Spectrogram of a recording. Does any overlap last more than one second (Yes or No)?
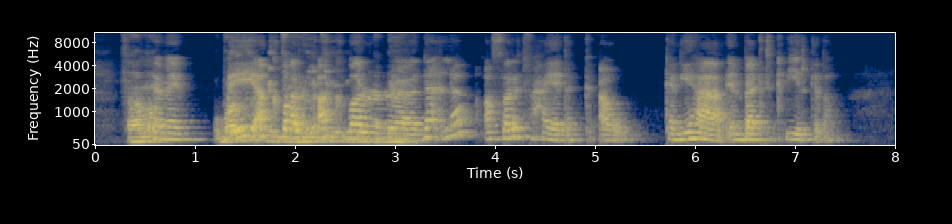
Yes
